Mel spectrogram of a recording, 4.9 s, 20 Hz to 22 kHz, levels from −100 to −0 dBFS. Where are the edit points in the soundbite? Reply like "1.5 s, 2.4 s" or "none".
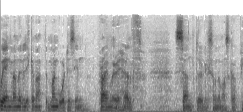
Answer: none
